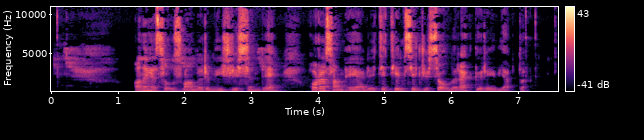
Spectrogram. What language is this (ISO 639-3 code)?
tur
